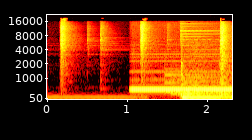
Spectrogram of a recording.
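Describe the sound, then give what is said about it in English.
An electronic ring tone of an outgoing phone call to the president of EOS Worldwide starts after a second of quiet clicks, a steady sustained tone joined by higher stacked tones, loud, with no talking. “Oh, now it's ringing.”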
